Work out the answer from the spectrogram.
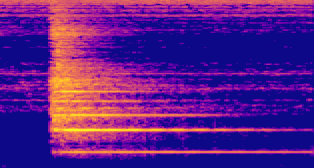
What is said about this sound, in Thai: ฟังเสียงระฆังซิได้ยินไหม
